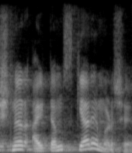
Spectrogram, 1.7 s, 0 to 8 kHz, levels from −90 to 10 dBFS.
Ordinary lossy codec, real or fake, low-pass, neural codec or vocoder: none; real; none; none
